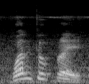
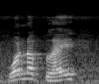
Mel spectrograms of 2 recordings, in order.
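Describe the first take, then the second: First: Each word is said fully and separately. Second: The words are blended into a reduced form.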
